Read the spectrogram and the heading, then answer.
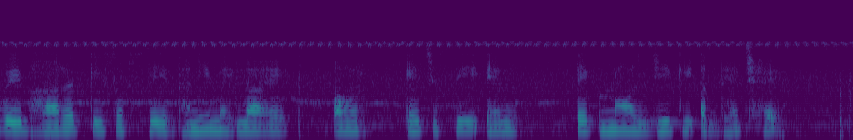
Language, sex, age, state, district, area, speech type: Hindi, female, 45-60, Uttar Pradesh, Sitapur, rural, read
